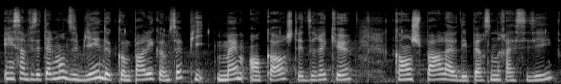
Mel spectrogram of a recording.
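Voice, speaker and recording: A woman's voice: on the high side, fast. A woman with a Quebec French accent, co-hosting a casual podcast chat, telling stories with voiced quotes, laughs and English words. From Canada. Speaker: podcast co-host.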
